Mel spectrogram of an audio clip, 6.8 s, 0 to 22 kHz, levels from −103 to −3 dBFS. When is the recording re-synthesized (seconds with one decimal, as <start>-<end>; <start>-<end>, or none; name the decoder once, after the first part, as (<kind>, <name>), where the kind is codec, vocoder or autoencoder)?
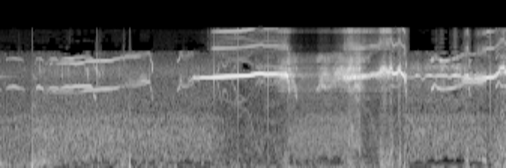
3.7-5.2 (vocoder, WaveNeXt)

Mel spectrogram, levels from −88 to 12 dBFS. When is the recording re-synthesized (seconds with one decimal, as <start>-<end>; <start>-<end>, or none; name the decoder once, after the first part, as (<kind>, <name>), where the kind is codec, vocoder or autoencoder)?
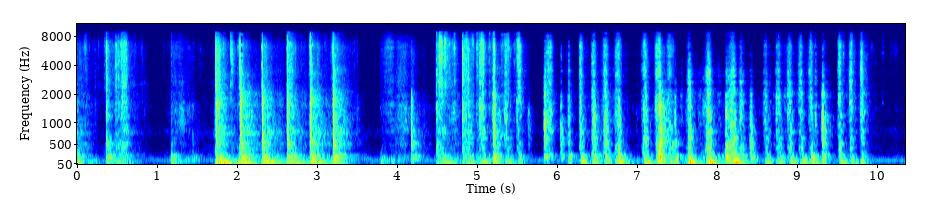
2.5-3.4 (vocoder, WaveNeXt)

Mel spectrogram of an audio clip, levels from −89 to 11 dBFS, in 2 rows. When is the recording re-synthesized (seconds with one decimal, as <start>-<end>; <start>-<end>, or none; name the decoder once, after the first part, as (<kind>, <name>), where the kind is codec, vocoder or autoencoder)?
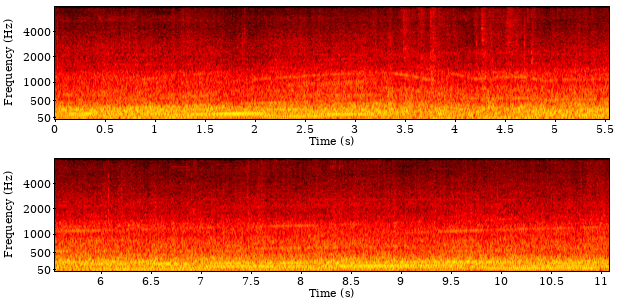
none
